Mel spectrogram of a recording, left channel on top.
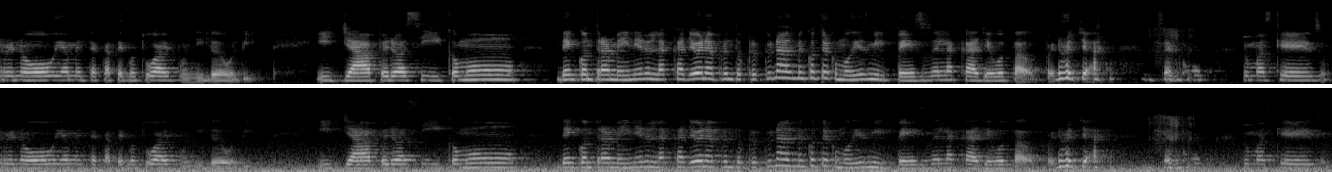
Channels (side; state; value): right; noise; rumble, 2 dB below the sound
